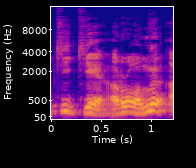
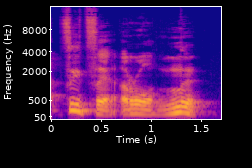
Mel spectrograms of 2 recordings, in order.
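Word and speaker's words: Cicero: Вот далее, почему он не Кикерон, а Цицерон? Сразу говорю, буква С, русская С, в латинском языке читается только как К.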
